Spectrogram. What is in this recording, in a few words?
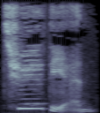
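"que1dian3", Mandarin Chinese; quēdiǎn; 缺点; 欠点、弱点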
